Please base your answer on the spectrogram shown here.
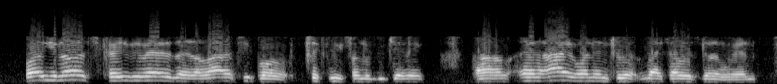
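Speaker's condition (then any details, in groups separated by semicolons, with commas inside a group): Cerebral palsy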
